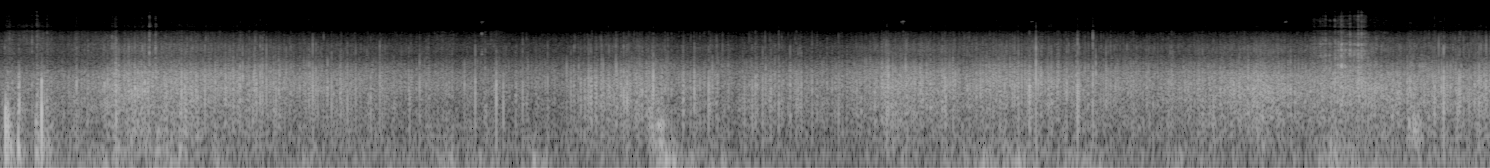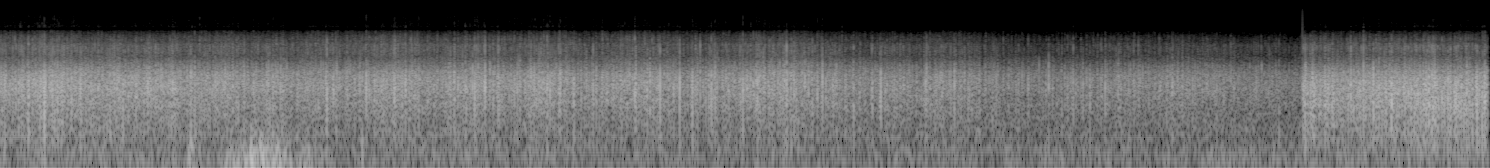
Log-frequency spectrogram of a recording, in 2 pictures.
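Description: Steady rain falling as an even hiss, growing abruptly louder near the end.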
